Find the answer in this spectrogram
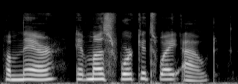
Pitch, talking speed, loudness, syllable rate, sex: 225 Hz, 200 wpm, -15 LUFS, 4.5 syllables/s, female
